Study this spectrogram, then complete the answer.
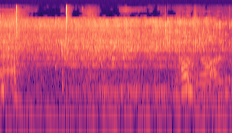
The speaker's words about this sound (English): Long. Yep. Long flush.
